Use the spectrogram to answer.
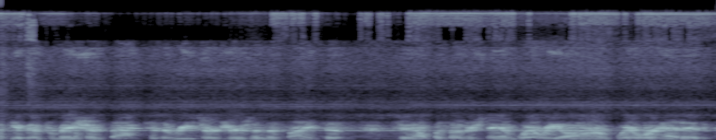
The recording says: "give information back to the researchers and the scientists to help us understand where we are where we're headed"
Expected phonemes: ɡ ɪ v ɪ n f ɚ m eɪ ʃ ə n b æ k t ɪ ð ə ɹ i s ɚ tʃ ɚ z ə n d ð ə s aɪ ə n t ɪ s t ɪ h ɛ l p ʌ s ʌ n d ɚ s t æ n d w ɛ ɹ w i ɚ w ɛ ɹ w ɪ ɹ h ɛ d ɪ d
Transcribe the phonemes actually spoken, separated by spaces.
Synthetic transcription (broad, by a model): ɡ ɪ v ɪ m f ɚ m eɪ ʃ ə n b æ k t ɪ ð ə ɹ i s ɚ tʃ ɚ z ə n ð ə s aɪ ə n t ɪ s t ɪ h ɛ l p ʌ s ʌ n d ɚ s t æ n d w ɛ ɹ w i ɚ w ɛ ɹ w ɪ ɹ h ɛ d ɪ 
